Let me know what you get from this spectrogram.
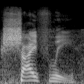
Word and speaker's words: Scheifele: Mark Scheifele. – You said that right.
